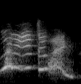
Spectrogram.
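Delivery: very high, loud shocked squeal; shocked waitress squeal. Retold or imitated. Waitress catches a woman showing pig videos, shrieking in shock.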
